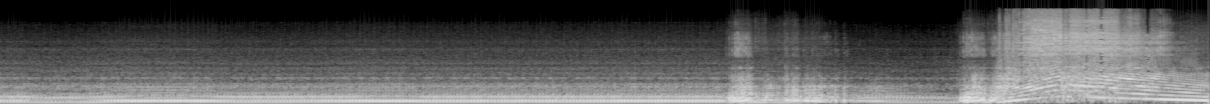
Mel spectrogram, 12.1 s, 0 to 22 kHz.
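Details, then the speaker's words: 1997 Honda Accord after exhaust leak fix, new gasket fitted and headers rebolted, warmed up: even low idle with no ticking or puffing, then clean rising revs and a smooth drop back; exhaust sounds sealed. "i'll let it warm up and then i'll give you guys a little rev so you guys can hear how it sounds"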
